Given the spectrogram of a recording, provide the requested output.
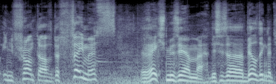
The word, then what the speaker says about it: Rijksmuseum: so the Rex Museum yes you pronounce it like this the Rolex Museum this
